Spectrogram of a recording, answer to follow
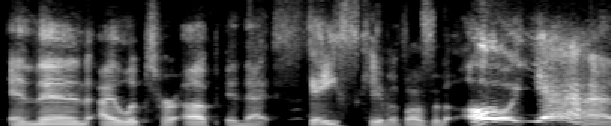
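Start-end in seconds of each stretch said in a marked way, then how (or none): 3.1-4.1 high, loud "oh yeah" of realisation; sudden recognition. Retold or imitated. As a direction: exclaim as it suddenly clicks. Acting out sudden recognition of actress.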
